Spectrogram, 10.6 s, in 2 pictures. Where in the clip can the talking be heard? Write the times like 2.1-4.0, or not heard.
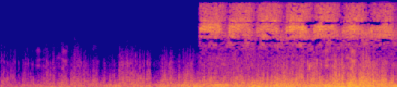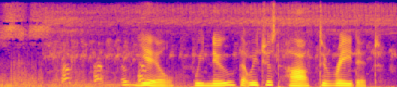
6.9-10.5.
